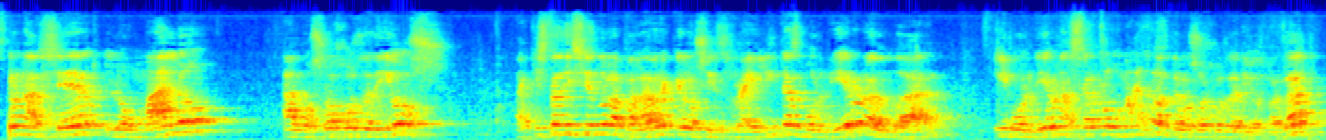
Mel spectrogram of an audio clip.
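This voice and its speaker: A man's voice: sits high, lively intonation, moderate pace. A man preaching a sermon in a casual way, often calling the listener "brother" and asking "right?". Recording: echoey room, voice from a distance.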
